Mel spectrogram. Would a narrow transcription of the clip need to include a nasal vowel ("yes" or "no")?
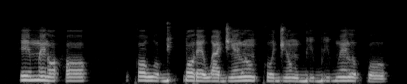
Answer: yes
